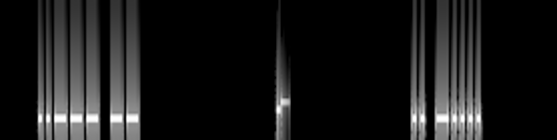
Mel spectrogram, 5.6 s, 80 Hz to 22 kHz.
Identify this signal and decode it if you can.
Morse code, heard as a keyed tone, about 30 wpm, 700 Hz. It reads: 2 M I 6
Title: Single-Letter Single-Number 30wpm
